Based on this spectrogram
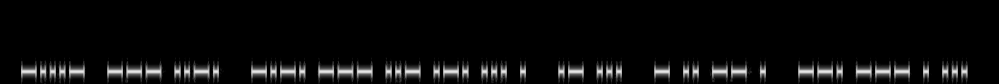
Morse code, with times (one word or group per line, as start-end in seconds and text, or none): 0.2-0.8 <BT>
1.1-2.2 OF
2.5-5.3 COURSE
5.6-6.2 AS
6.6-7.7 TIME
8.0-9.7 GOES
